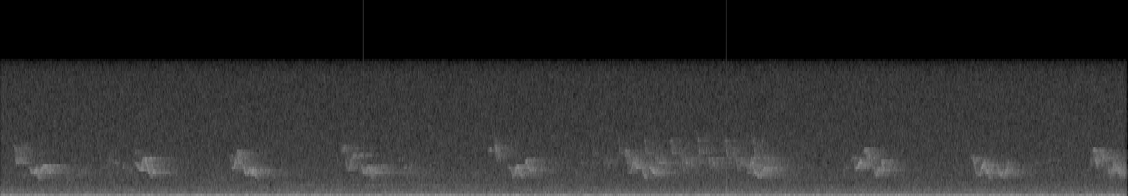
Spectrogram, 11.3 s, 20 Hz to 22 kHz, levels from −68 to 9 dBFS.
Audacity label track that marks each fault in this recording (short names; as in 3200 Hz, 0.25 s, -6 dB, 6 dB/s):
3.640000	3.640000	pop
7.270000	7.270000	pop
